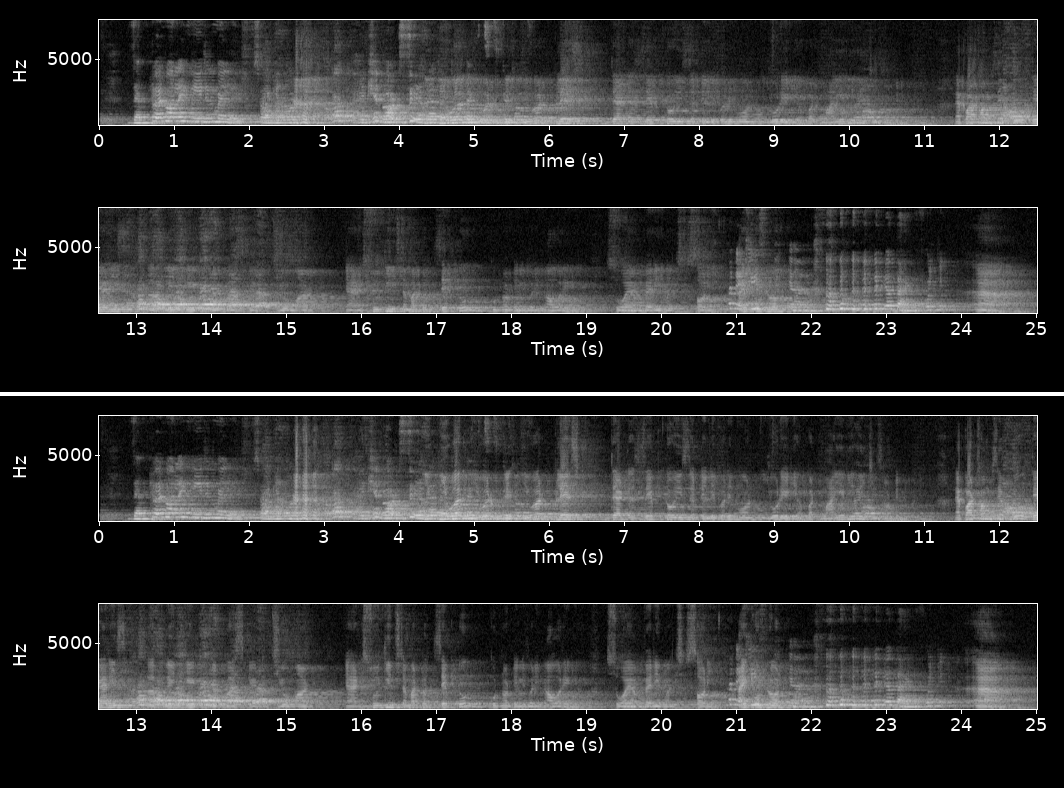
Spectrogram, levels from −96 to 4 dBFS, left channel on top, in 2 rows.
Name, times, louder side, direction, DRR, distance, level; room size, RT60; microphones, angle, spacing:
voice 1, 0.4-2.8 3.4-5.8 11.6-12.1 19.5-19.8 20.9-23.9, left 1 dB, 20° left, 3 dB, 1.5 m, -22 dB
sound 1, 2.1-4.8 10.1-11.0 12.0-14.8, left 1 dB, ahead, 2.8 m, -23 dB
voice 2, 2.6-2.9 3.4-6.4 6.7-11.0 11.4-12.9 13.1-15.3 15.8-18.9 19.4-20.7 21.0-21.6 21.9-22.0 22.5-22.9 24.1-24.6, right 1 dB, 45° right, 1 dB, 2.7 m, -27 dB
28.0 x 19.5 x 7.3 m, 2.8 s
head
